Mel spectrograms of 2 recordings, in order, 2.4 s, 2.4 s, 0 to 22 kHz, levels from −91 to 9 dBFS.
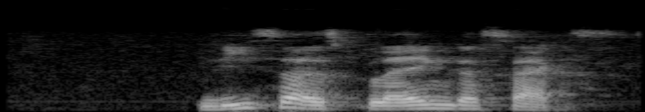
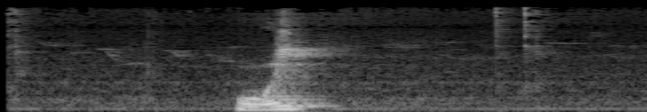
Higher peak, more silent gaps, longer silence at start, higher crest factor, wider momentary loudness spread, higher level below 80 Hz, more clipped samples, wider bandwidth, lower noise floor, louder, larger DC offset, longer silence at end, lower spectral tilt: second, -6 dBFS vs 0 dBFS; neither; second, 0.75 s vs 0.9 s; about the same, 18 dB vs 20 dB; second, 10 LU vs 24 LU; second, -64 dBFS vs -52 dBFS; neither; second, 7.8 kHz vs 17 kHz; first, -67 dBFS vs -46 dBFS; second, -22 LUFS vs -14 LUFS; neither; second, 0.2 s vs 1.15 s; about the same, -6 dB/octave vs -6 dB/octave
